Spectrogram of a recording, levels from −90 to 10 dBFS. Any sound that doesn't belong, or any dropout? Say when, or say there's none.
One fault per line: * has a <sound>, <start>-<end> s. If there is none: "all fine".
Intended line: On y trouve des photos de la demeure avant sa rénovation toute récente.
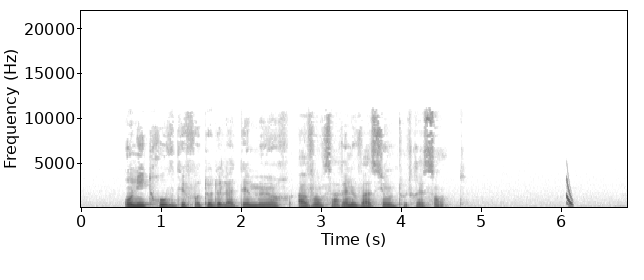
* has a chirp, 6.1-6.2 s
